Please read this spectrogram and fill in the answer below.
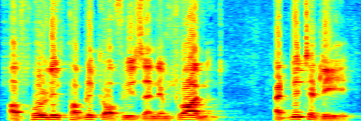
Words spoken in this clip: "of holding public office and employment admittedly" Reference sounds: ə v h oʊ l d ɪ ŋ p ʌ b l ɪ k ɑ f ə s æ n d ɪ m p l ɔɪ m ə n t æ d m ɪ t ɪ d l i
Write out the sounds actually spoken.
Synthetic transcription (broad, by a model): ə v h oʊ l d ɪ ŋ p ʌ b l ɪ k ɑ f ə s æ n d ɪ m p l ɔɪ m ə n t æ d m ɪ t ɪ d l i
